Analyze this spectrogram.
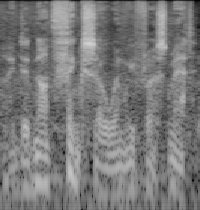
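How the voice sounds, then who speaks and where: Huge stern warrior for a video game, extremely deep voice, deadpan and terse, faint noise. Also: male voice, normal speed. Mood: stoic, solemn. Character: stern, stoic male giant warrior soldier. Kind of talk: video game dialogue acting.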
